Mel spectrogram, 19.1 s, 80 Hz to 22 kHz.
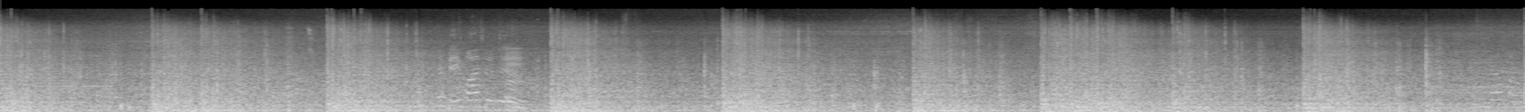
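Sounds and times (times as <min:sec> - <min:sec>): fireworks booming: 0:00.0 - 0:19.0.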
